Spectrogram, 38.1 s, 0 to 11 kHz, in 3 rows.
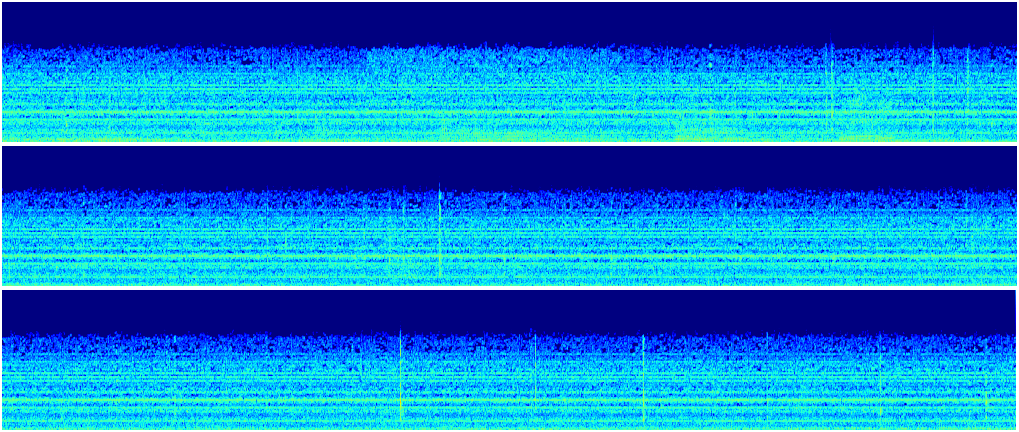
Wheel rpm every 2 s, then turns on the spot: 0, 0, 0, 0, 0, 0, 0, 0, 0, 0, 0, 0, 0, 0, 0, 0, 0, 0, 0.
none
